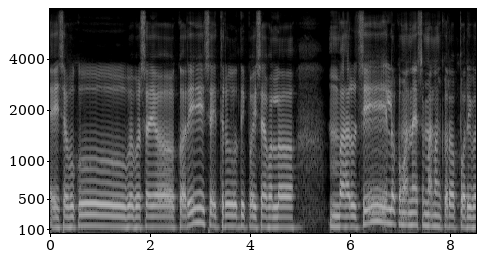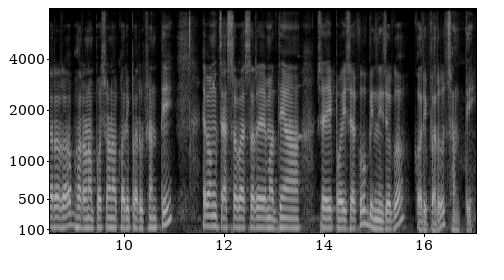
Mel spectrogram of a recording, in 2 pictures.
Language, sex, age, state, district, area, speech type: Odia, male, 30-45, Odisha, Kalahandi, rural, spontaneous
